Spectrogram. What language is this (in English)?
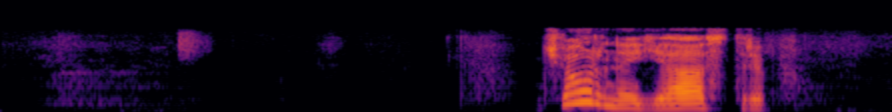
Russian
